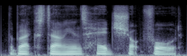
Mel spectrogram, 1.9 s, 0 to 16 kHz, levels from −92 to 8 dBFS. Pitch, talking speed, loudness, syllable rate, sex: 95 Hz, 190 wpm, -16 LUFS, 4.7 syllables/s, male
